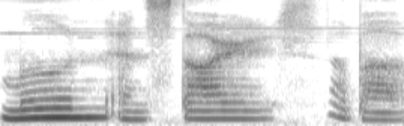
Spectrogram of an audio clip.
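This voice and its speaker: Somewhat breathy, a woman speaks at medium pitch in a gentle, calm tone with monotone, flat intonation. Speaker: yoga nidra guide. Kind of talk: guided meditation, yoga nidra. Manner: slow, gentle, calm.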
